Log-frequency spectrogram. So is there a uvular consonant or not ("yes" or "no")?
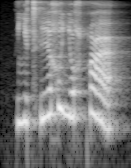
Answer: yes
